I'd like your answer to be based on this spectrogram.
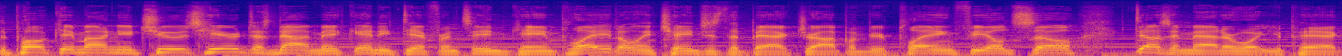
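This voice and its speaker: A man's fairly high voice, very fast and with lively intonation, over background music. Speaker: retro game reviewer. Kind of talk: game review narration.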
